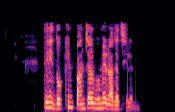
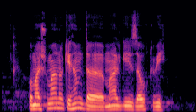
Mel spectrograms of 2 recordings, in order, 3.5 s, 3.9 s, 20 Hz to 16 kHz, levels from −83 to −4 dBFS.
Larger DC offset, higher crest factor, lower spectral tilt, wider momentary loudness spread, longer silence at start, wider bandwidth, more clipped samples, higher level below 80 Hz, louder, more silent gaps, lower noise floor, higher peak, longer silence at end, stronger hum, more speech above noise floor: neither; about the same, 18 dB vs 16 dB; second, -4.5 dB/octave vs -6.5 dB/octave; about the same, 9 LU vs 7 LU; first, 0.85 s vs 0.6 s; second, 7.8 kHz vs 10 kHz; neither; first, -56 dBFS vs -62 dBFS; first, -17 LUFS vs -21 LUFS; neither; second, -56 dBFS vs -63 dBFS; first, -2 dBFS vs -6 dBFS; first, 0.85 s vs 0.65 s; neither; about the same, 39 dB vs 42 dB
